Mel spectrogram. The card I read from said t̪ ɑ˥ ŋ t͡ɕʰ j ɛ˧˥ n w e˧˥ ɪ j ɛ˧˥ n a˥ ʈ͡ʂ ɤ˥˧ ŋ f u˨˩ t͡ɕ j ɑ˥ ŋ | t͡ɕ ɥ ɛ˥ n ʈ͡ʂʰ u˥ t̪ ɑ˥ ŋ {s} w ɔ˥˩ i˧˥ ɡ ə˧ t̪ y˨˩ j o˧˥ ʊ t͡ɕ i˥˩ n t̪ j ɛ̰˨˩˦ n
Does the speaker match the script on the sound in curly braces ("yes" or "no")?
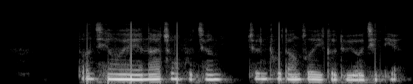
no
